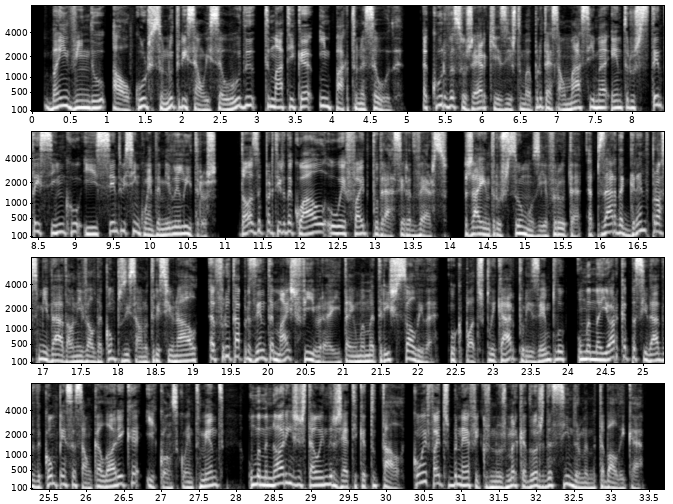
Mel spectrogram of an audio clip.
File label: ELEARNING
